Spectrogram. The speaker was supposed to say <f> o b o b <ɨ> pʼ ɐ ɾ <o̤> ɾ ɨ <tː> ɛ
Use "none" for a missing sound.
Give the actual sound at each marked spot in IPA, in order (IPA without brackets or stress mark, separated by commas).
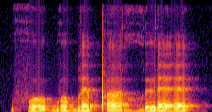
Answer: f, ɛ, o̤, ɾ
